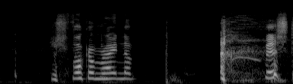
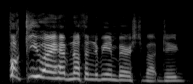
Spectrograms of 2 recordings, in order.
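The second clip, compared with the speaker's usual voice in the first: fast, louder defensive snap; 5 semitones higher, 4 dB louder, faster than usual. Acted. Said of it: "I'm getting real defensive".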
